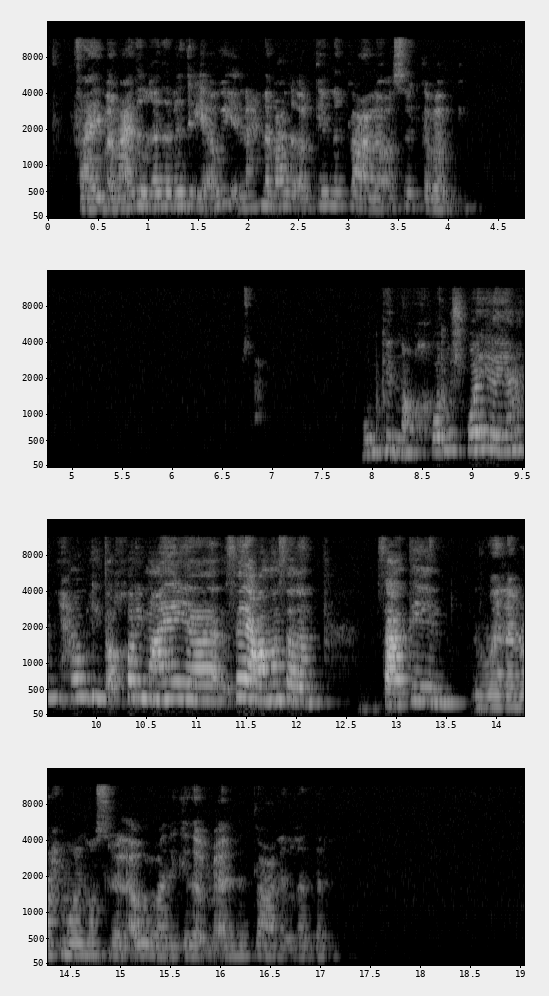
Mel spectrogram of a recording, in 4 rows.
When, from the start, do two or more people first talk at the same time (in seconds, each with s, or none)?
none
